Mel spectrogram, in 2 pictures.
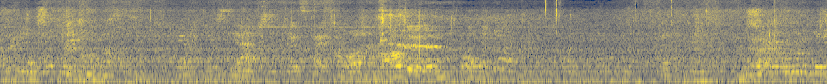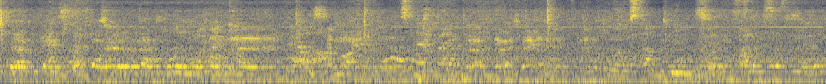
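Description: A young woman talks softly close by.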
